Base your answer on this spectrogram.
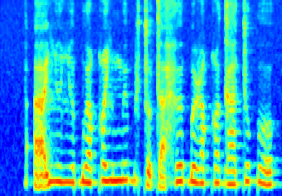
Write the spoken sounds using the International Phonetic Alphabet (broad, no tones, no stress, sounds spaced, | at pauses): ʔ a̰ ʎ ʉ ʎ ɵ ɓ u qʷ i ʎ m ʉ b ʉ t o̰ t a̰ h ɵ ɓ o ɭ ɐ qʷ ɨ ɡ a t u ɠ o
